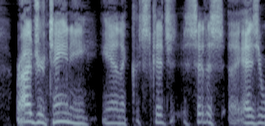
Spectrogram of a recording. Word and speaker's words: Taney: I rather pronounce it Taney because it looks like Taney but it's actually pronounced Tawny Roger Taney and a citizen as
